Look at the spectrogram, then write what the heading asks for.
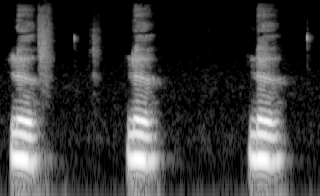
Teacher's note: your tongue touches the gum behind your upper teeth. Say 르. Make a quick, light tap. The air flows along the sides of the tongue.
